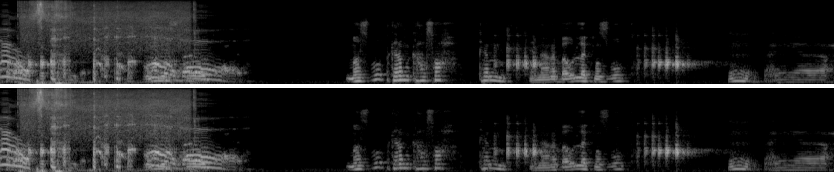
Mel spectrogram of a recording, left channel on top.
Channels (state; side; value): normal; both; correlation 0.93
